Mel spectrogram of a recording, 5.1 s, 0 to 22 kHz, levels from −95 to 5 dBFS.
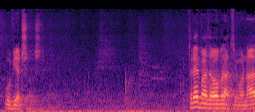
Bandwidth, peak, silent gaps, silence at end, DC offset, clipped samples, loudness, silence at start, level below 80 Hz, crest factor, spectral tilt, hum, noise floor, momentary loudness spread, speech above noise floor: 16 kHz; -4 dBFS; none; 0 s; 0.4%; under 0.1%; -20 LUFS; 0 s; -40 dBFS; 20 dB; -5 dB/octave; none; -42 dBFS; 27 LU; 23 dB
